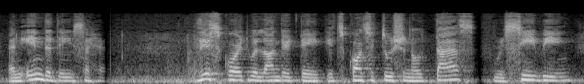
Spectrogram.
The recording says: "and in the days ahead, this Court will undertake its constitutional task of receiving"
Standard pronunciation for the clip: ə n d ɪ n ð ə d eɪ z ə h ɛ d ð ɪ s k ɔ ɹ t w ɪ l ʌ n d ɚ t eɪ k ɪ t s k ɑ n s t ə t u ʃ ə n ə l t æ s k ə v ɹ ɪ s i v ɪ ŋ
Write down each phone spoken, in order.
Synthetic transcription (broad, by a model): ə n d ɪ n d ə d eɪ s ə h ɛ d ð ɪ s k ɔ ɹ t w ɪ l ʌ n d ɚ t eɪ k ɪ t s k ɑ n s t ə t u ʃ ə n ə l t æ s k ɹ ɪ s i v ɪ ŋ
